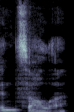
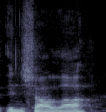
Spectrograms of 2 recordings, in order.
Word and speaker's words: inshallah: I believe it's pronounced insala. Um, what does that word mean, and why is that word so important to you? yeah. It's inshallah, and it's an Arabic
